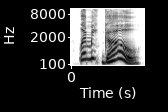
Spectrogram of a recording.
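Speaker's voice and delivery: high-pitched startled protest; surprised yell. A narrator's reading. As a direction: cry out to break free, no real volume. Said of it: "she yelled, more out of surprise than fear".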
